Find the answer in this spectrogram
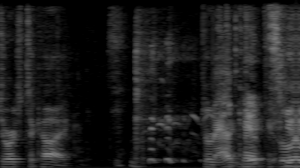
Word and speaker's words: Takei: George Takei. Yeah. George Takei, internet. I know. It rhymes with gay.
